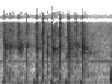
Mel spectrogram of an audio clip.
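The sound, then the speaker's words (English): A quick run of crisp finger snaps, roughly ten in a second and a half, sharp, in an uneven rhythm like a scattered round of beatnik-style snapping applause. “That's snap. And there's the beatnik clap.”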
